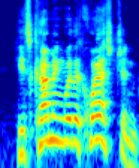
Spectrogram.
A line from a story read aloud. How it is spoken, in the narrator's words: called out the burly young man, though Sharabi was sitting not 3 feet away from him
